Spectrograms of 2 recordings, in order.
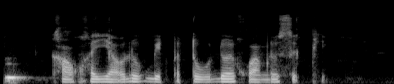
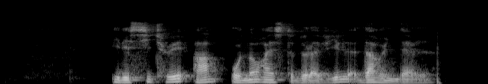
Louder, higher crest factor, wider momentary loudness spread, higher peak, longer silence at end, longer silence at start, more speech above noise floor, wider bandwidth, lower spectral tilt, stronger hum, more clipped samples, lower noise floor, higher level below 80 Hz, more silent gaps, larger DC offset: first, -20 LUFS vs -25 LUFS; about the same, 18 dB vs 20 dB; first, 12 LU vs 6 LU; about the same, -2 dBFS vs -4 dBFS; first, 0.8 s vs 0.5 s; second, 0.05 s vs 1.1 s; about the same, 42 dB vs 43 dB; first, 11 kHz vs 7.8 kHz; first, -8 dB/octave vs -6.5 dB/octave; neither; neither; second, -62 dBFS vs -67 dBFS; about the same, -50 dBFS vs -46 dBFS; neither; neither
